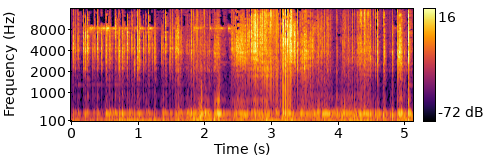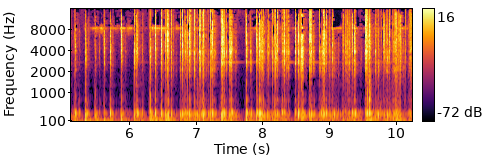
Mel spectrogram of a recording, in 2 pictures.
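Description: Long acrylic nails rapidly tap and scratch a bare, hollow black metal mesh microphone grille. The result is a dense, steady stream of sharp clicks and scrapes over a boomy low thump, with a brighter scratchy rasp rising briefly around the third second.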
